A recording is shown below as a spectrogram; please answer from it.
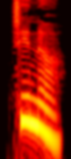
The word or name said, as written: ಚೀನ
